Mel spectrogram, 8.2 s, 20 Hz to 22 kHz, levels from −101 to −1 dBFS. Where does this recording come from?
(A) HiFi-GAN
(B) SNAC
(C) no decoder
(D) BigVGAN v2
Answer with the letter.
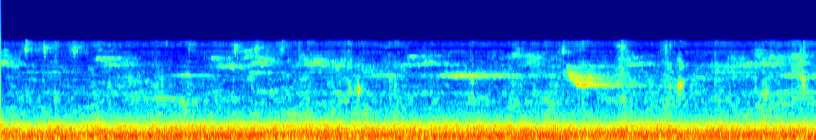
A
